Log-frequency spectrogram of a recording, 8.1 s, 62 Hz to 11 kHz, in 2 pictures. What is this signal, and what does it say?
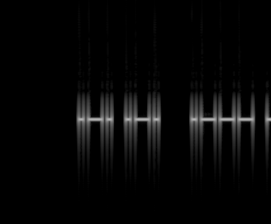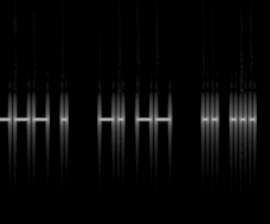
Morse code, heard as a keyed tone, about 17 wpm, 700 Hz. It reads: RR JOE NM IS
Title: SOTA QSO Practice 17wpm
